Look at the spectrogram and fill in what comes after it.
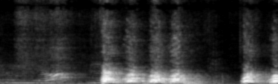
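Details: Long-haired German Shepherd playing with his best buddies: a brief rising whine, then a quick run of three or four loud barks, a short pause, and two more barks.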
